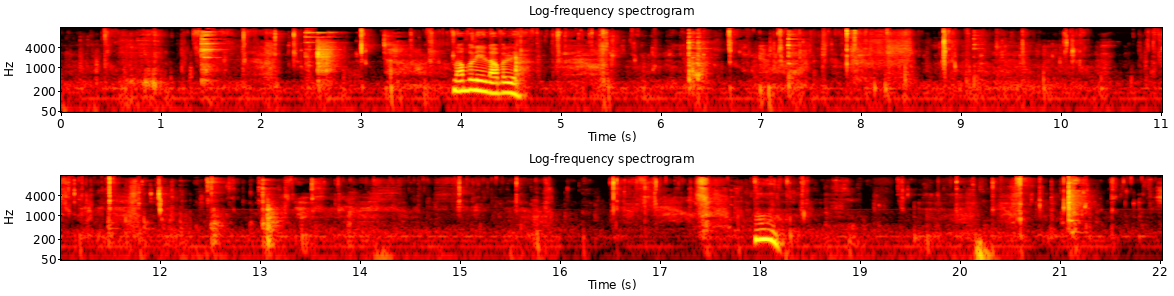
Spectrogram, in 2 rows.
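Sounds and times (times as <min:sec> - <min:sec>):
person chewing food: 0:00.0 - 0:03.9, 0:04.7 - 0:22.0.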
